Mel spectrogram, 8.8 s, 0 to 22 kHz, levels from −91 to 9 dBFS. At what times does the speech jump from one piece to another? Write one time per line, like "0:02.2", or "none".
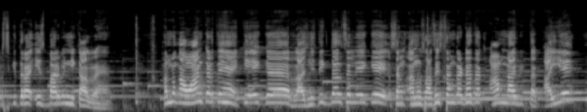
0:02.2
